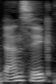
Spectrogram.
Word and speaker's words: Danzig: Die Amerikaner sagen Danzig, das klingt pinnt mir aber, wie wir schon mal geklärt haben, zu sehr nach Tanzen, deswegen sagen wir Danzig.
